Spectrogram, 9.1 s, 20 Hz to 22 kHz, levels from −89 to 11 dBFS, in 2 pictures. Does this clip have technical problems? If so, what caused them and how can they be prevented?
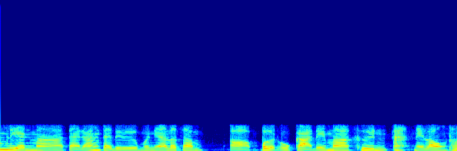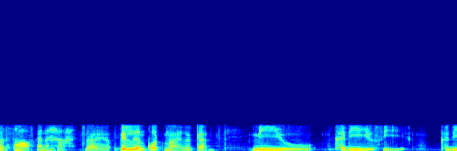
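No, this clip has no technical problems.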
